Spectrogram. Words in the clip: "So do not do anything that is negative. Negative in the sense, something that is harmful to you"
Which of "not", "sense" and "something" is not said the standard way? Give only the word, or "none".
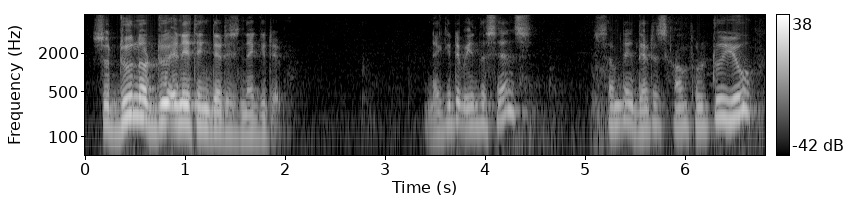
something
